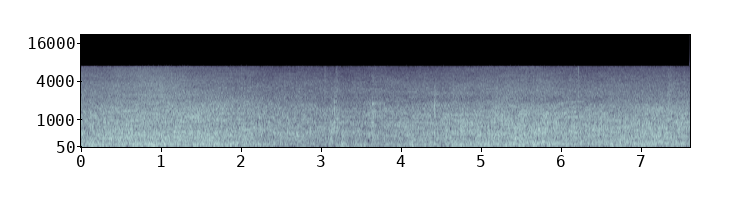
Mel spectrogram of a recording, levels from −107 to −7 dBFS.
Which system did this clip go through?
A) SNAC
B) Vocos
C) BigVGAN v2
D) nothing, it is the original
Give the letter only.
A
